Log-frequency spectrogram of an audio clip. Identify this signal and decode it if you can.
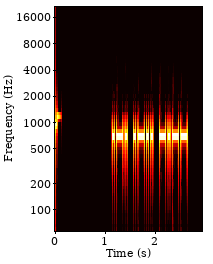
Morse code, heard as a keyed tone, about 28 wpm, 700 Hz. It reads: RLY
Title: USA Call Sign Postfixes - 3 Letters 28wpm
